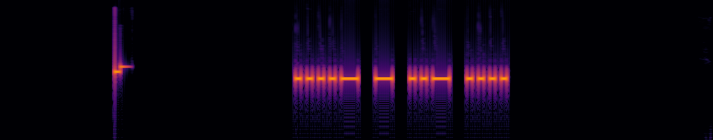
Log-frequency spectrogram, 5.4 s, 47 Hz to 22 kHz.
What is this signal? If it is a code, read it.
Morse code, heard as a keyed tone, about 27 wpm, 700 Hz. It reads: 4TUH
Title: Four Challenging Letter-Number Combinations 28wpm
